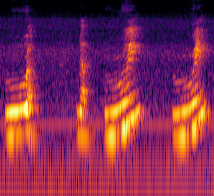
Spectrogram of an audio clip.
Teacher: Lưỡi cầu miệng bên ngoài, cầu miệng bên ngoài, người ta nhìn vào là như âm u vậy nhưng mà lưỡi giật lại đằng sau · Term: âm r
